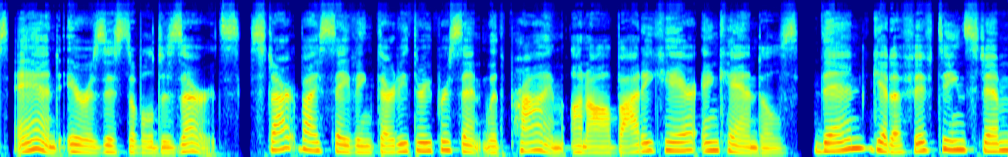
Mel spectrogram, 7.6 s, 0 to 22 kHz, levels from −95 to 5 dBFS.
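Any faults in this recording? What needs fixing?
No faults found; nothing needs fixing.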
